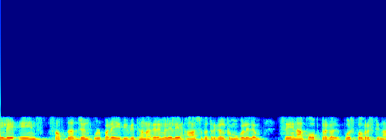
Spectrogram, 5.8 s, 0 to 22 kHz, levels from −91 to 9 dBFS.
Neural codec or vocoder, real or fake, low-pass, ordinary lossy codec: codec, 16 kHz, 4.8 kbps, FACodec; fake; 3.6 kHz; none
